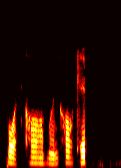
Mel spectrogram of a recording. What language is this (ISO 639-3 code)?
tha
